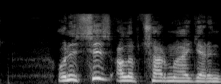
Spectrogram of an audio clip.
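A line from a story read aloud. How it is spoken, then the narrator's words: Plain. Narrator (Turkish): dedi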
